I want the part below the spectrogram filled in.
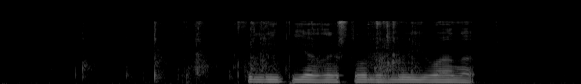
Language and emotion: Russian, neutral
